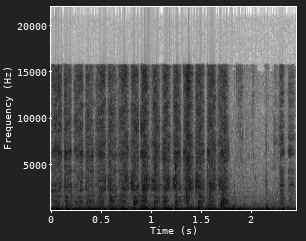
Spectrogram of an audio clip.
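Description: Oil pastel scribbled hard back and forth on paper, a quiet rubbing that dies away near the end.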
